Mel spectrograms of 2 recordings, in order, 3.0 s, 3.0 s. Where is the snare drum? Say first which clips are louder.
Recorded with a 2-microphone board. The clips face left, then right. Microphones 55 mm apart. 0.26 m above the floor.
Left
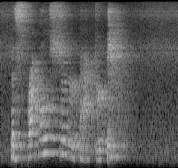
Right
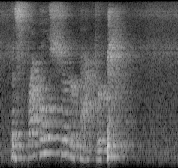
Right 8 dB; 55° right (ahead or behind), 1.4 m.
